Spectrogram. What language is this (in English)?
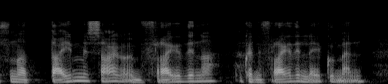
Icelandic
